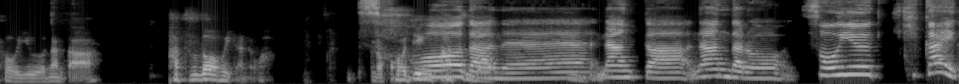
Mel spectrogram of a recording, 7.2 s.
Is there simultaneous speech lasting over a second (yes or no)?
yes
